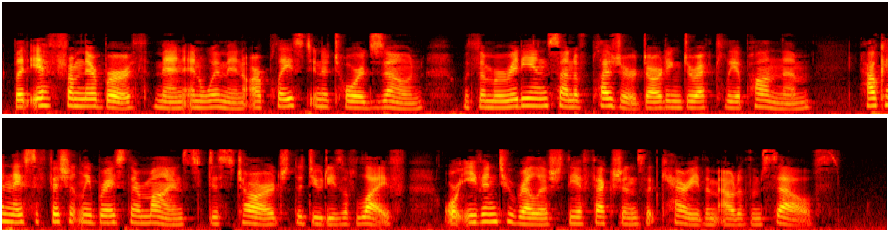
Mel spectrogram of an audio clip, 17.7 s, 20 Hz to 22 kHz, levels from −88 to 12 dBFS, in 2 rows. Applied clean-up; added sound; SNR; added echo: none; none; none; none.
